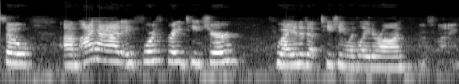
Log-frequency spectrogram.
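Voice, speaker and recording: A woman's high-pitched voice with ordinary pitch variation at a moderate pace. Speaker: teacher. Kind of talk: classroom instruction. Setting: classroom. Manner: loud.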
